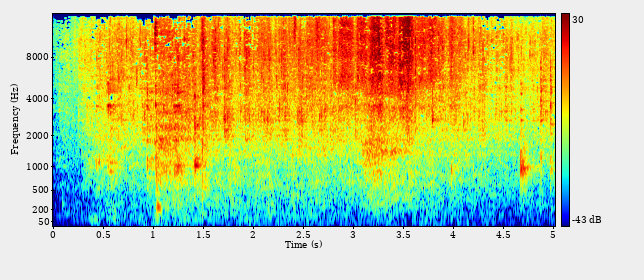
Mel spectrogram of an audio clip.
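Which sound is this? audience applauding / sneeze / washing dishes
washing dishes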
